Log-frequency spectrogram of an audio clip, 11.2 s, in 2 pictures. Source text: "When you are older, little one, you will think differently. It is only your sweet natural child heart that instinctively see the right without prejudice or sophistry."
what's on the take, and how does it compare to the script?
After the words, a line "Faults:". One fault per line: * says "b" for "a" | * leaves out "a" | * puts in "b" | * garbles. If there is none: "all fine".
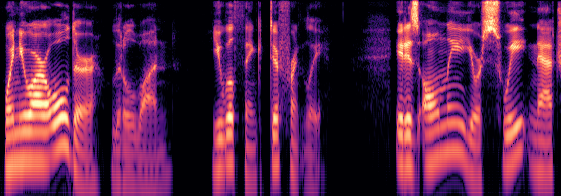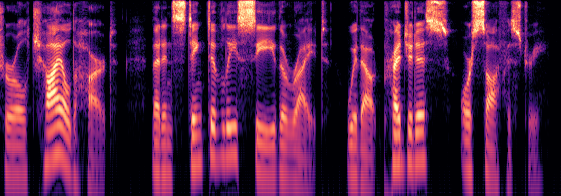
"When you are older, little one, you will think differently. It is only your sweet natural child heart that instinctively see the right without prejudice or sophistry."
Faults:
all fine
